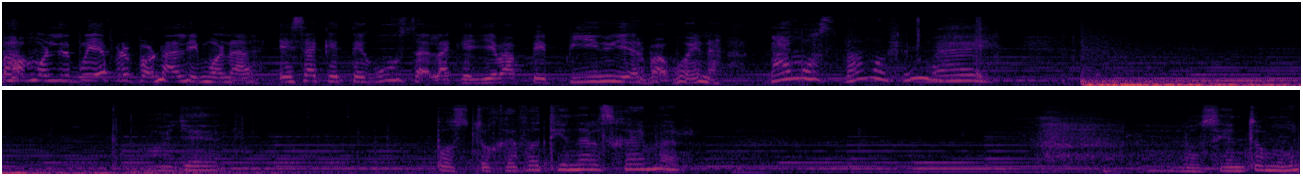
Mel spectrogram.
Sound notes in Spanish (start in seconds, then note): none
